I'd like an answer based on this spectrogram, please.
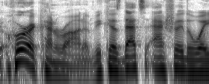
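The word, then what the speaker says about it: huracanrana: Yeah, no, Tawab, I said Huracan Rana because that's actually the way you're supposed to pronounce it. Huracan Rana. It's not H-O, it's H-U.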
